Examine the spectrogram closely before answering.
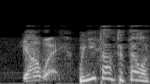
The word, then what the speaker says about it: Yahweh: that doubts that the yod vah yhwh is pronounced Yahweh when you talk to fellow Christians Craig do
